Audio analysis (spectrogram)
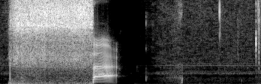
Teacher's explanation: Kalau huruf sa adalah huruf zal yang bocor nafasnya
